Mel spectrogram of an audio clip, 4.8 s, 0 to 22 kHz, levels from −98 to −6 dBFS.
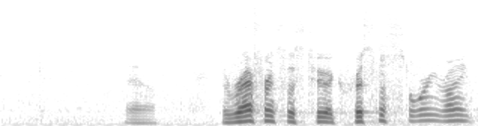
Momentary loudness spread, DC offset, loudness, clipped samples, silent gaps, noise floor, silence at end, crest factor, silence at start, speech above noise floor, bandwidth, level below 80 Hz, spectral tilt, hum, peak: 20 LU; under 0.1%; -50 LUFS; under 0.1%; none; -84 dBFS; 0.1 s; 22 dB; 1.25 s; 35 dB; 17.5 kHz; under -90 dBFS; -8 dB/octave; none; -30 dBFS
